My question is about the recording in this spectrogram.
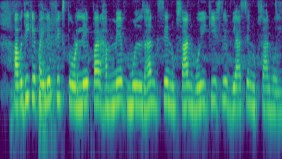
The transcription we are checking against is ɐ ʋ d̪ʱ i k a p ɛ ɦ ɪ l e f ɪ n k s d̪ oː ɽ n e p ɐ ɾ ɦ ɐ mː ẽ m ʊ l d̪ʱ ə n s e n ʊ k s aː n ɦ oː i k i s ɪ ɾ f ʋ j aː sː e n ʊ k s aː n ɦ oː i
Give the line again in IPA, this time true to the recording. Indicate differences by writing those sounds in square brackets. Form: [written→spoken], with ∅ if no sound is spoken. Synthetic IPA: ɐ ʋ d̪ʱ i k [a→e] p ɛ ɦ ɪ l e f ɪ [n→∅] k s [d̪→t̪] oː ɽ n e p ɐ ɾ ɦ ɐ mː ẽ m ʊ l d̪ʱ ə n s e n ʊ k s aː n ɦ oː i k i s ɪ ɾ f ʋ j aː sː e n ʊ k s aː n ɦ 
